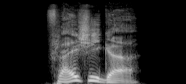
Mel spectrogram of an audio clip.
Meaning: 1. comparative degree of fleischig 2. inflection of fleischig: strong/mixed nominative masculine singular 3. inflection of fleischig: strong genitive/dative feminine singular
- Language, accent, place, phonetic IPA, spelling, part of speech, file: German, Germany, Berlin, [ˈflaɪ̯ʃɪɡɐ], fleischiger, adjective, De-fleischiger.ogg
